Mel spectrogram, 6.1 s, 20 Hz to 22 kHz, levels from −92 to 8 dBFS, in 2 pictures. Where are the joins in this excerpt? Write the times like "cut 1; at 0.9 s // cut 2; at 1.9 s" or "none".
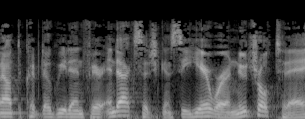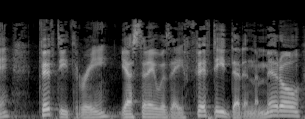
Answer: none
